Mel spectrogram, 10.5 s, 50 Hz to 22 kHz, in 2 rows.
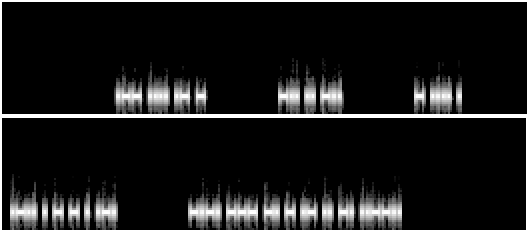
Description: Morse code, heard as a keyed tone, about 46 wpm, 700 Hz. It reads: WHAT DID THE LETTER CONTAIN?
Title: 4x Word-Spacing - Sentences from Top 500 Words - 45wpm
